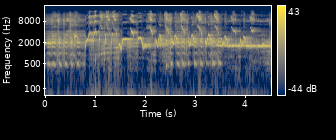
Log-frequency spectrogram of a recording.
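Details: White-rumped shama (murai batu) singing while worked up, used as a lure and master song: a rapid run of varied whistled notes and sharp chirps, ending in a steady held whistle, with no other clear sounds.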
